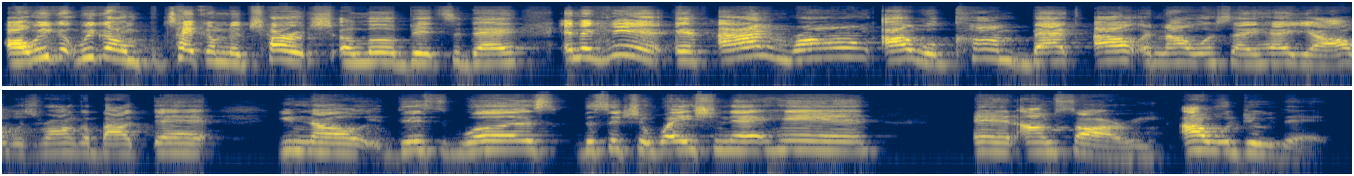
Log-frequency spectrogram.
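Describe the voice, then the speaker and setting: A woman livestream host with a somewhat high voice gives opinionated commentary. She is sarcastic and doubting, leaning hard on her points. Her wording is colloquial and aimed directly at the viewers. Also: normal speed, sharp tone. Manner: skeptical, sarcastically mimics opposing views; emphatic, punchy delivery with rhetorical questions.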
